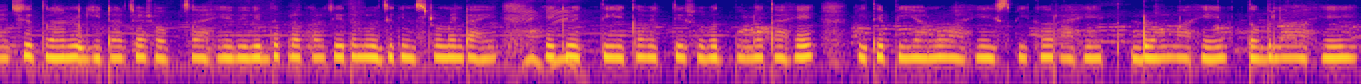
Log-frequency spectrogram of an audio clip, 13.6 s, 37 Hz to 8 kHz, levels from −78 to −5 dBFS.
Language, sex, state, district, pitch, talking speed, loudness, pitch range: Marathi, female, Maharashtra, Solapur, 205 Hz, 130 wpm, -19 LUFS, 200-215 Hz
